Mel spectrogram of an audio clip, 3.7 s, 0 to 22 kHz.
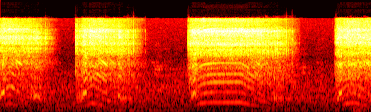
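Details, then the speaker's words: Hyper Tough 4-volt lithium cordless power driver with five-position clutch, owned a while, recently started making a funny noise. Short bursts of high whirring with a buzzy ratcheting edge; owner suspects a problem, gear ratcheting noise, cause unconfirmed. "starting to make a funny noise I don't know if that's a problem or not but I suspect it is"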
